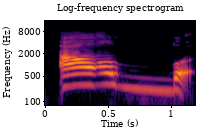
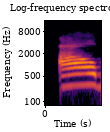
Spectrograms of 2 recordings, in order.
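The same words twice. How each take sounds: First: The final consonant is released with a bounce. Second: The final consonant is held and flows smoothly. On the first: The speaker calls it wrong. "ini hati-hati ada pantulan juga. Jangan alb" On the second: The speaker calls it right. "jadi jangan dilepas ya, biarkan nempel terus lidahnya"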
